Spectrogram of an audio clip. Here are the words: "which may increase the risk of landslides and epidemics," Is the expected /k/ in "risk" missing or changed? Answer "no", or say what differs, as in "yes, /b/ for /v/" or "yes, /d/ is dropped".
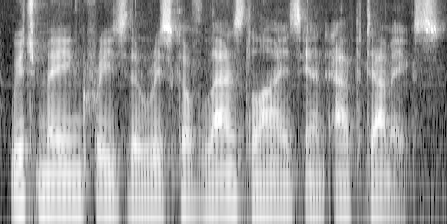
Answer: no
